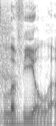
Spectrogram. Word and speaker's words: Lviv: It's pronounced Lviv, apparently.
